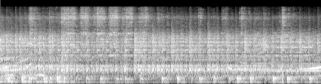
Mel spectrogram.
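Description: Nadaswaram playing a held, sliding melody over rapid, steady drumming: live music for a Tulu bhuta kola (daiva kola) ritual.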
